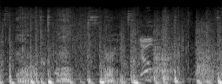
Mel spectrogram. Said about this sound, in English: I love this horse. This horse is so good.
